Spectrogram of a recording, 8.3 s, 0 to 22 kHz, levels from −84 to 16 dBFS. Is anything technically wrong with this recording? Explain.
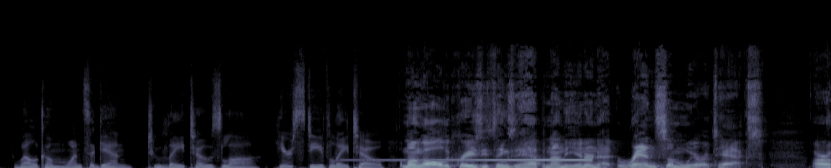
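Yes. From 3.40 to 5.96 s there is loudspeaker feedback squeal. The microphone re-amplifies its own loudspeaker, so a 1.1 kHz tone swells over about two seconds to roughly 5 dB above the speech.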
